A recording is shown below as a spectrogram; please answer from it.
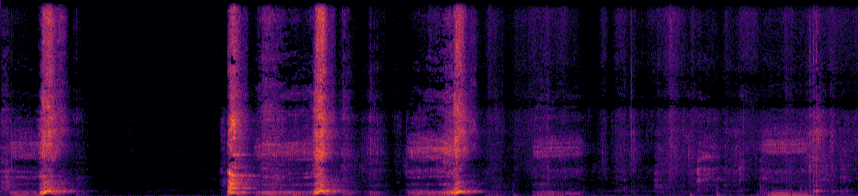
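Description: A Great Dane gives deep, booming barks at irregular intervals, sounding a warning to guard the house.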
